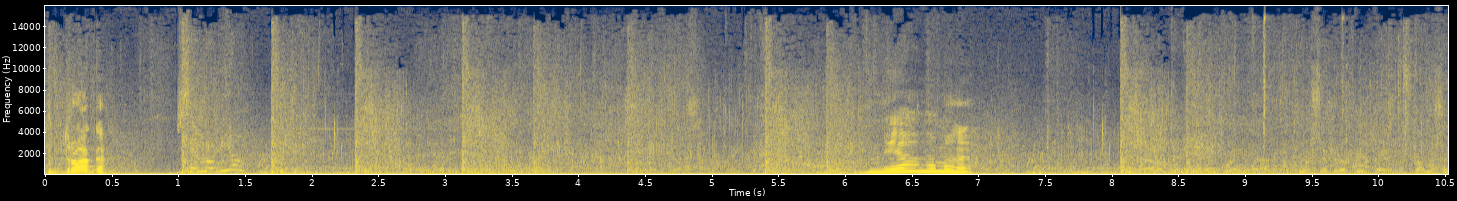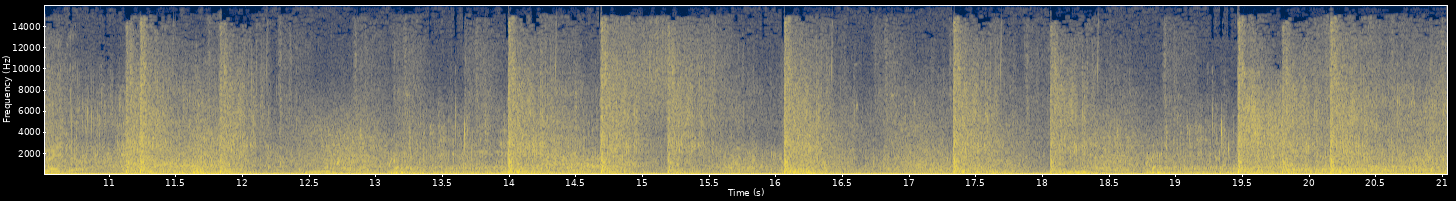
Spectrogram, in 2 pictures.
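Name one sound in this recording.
Gunshots from a pistol crack again and again.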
